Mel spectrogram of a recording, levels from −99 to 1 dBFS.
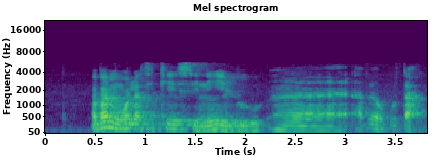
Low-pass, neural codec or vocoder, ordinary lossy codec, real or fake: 5.4 kHz; none; none; real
